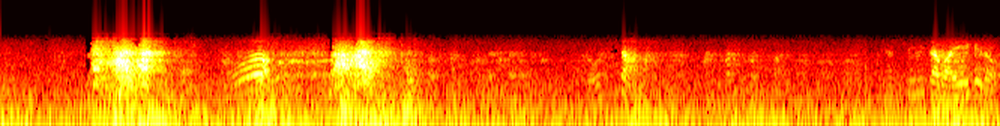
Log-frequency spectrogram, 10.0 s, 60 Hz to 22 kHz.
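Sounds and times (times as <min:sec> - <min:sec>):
puppy growling barks: 0:00.9 - 0:01.9, 0:03.3 - 0:04.0
puppy yelp: 0:00.9 - 0:01.9, 0:03.3 - 0:04.0.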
